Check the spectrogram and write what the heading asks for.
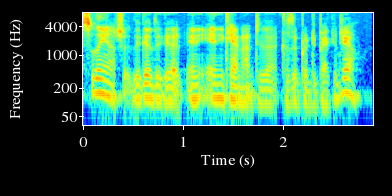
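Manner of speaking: ordinary delivery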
